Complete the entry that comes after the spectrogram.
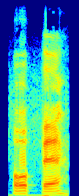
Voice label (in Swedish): "oppe", skanska ord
